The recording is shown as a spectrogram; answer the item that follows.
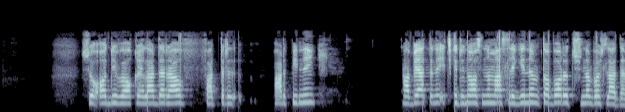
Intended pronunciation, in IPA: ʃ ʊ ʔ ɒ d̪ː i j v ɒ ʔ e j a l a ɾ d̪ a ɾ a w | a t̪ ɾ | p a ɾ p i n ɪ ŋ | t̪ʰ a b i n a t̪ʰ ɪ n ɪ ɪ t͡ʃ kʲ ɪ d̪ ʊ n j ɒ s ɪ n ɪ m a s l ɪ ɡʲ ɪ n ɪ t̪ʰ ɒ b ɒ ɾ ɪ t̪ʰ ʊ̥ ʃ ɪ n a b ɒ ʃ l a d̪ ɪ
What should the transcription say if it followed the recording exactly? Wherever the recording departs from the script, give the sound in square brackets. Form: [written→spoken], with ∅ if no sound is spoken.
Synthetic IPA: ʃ ʊ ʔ ɒ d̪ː i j v ɒ [ʔ→q] e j a l a ɾ d̪ a ɾ a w | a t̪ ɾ | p a ɾ p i n ɪ ŋ | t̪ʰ a b i [n→∅] a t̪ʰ ɪ n ɪ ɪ t͡ʃ kʲ ɪ d̪ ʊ n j ɒ s ɪ n ɪ m a s l ɪ ɡʲ ɪ n ɪ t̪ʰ ɒ b ɒ ɾ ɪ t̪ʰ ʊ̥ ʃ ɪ n a b ɒ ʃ l a d̪ ɪ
